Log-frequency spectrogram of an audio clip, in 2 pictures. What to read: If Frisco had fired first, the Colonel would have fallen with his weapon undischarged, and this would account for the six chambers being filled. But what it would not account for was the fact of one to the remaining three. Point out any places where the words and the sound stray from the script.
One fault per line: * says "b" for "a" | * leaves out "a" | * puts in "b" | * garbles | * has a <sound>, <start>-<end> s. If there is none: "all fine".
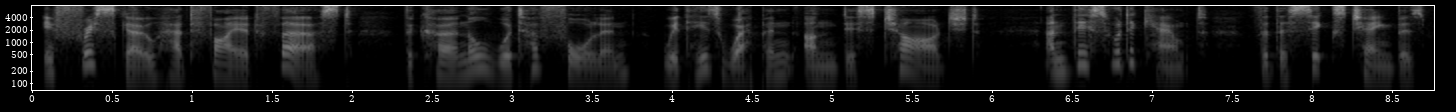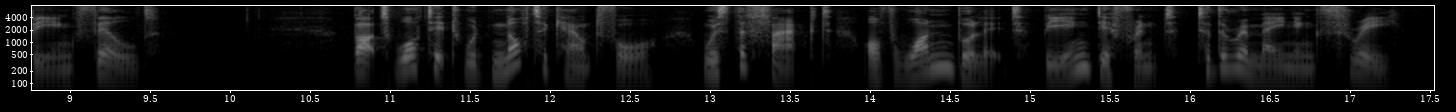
* puts in "bullet being different"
